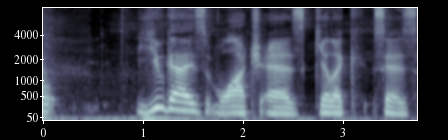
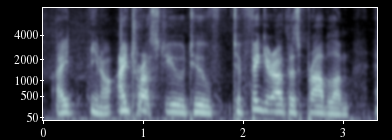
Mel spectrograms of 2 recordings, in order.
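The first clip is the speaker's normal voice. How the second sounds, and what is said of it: Imitates a character's voice. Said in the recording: “a really good Gillick impression ... that was actually legitimately good”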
